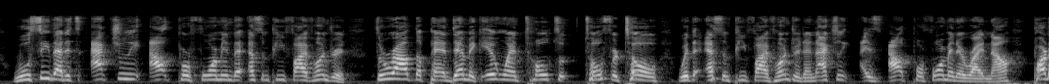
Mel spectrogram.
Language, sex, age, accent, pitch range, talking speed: English, male, 20-39, American, 145-205 Hz, 175 wpm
